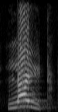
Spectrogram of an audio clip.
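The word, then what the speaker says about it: light: लाइट, लाइट में क्या word जी silent है? हाँ है।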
